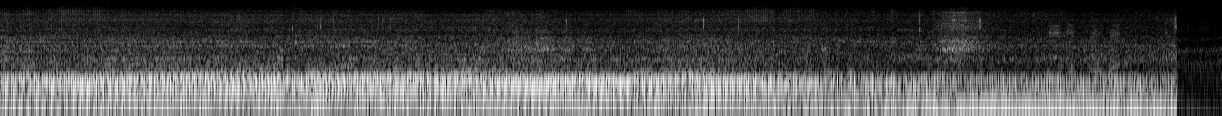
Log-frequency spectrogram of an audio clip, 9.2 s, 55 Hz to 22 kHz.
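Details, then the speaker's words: Yamaha R6 5SL before ignition coil replacement, struggling to pull away with no codes or warning lights: idle chugs with irregular, uneven beats instead of its usual hunt; rough idle misfire, cause suspected, not confirmed. "You know, like when it was idling, it was like hunting usually, like it's supposed to. It's not even doing that."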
